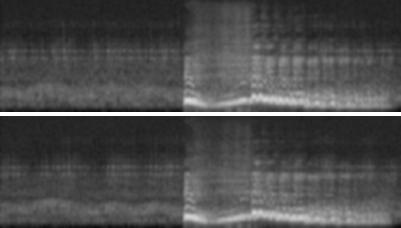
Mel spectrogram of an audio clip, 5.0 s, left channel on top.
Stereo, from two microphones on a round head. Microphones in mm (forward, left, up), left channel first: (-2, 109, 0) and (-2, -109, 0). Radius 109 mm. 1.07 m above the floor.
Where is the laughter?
Centre (ahead or behind), 0.5 m; by 4.8 s 65° left (ahead or behind), 1.8 m.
